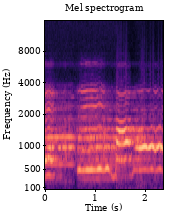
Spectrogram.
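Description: A 78 rpm shellac record of a Japanese children's song, a young girl singing with orchestra, played acoustically on a Victor gramophone through its soundbox and steel needle; the sound has no high treble. The voice breaks off briefly about half a second in and starts a new phrase.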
